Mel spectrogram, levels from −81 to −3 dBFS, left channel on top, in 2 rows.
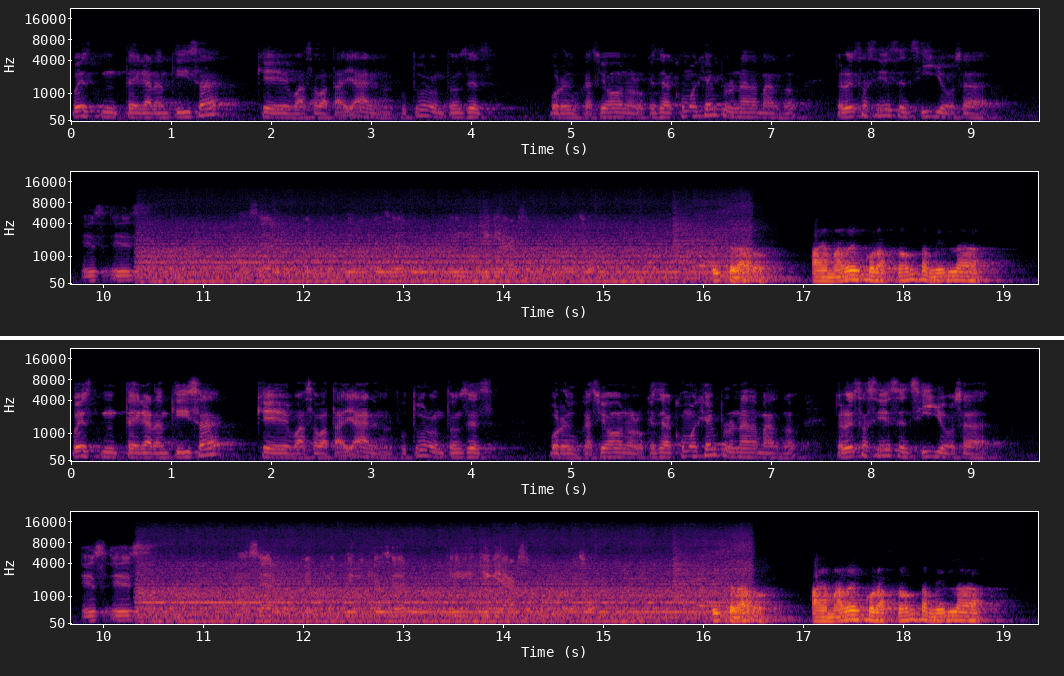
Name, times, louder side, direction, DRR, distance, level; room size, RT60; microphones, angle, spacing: voice 1, 0.0-1.5 1.9-4.2 4.8-9.2 9.8-10.6 11.3-13.2 13.4-15.1, right 3 dB, 50° right, 2.5 m, -42 dB
sound 1, 10.3-16.5, right 2 dB, 15° right, 2.6 m, -36 dB
voice 2, 16.1-16.8 17.1-18.8, right 1 dB, 35° right, 1.2 m, -29 dB
27.5 x 22.0 x 9.3 m
head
